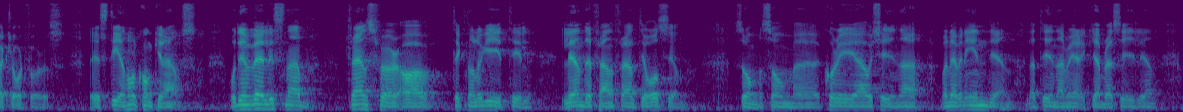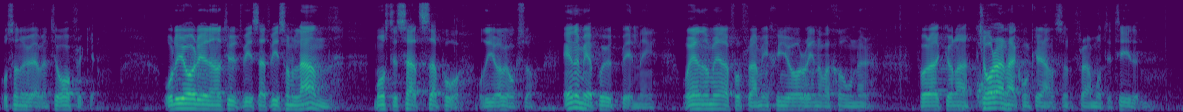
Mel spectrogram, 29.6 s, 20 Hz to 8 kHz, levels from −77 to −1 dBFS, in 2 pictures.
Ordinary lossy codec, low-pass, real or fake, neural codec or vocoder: none; 7.2 kHz; real; none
